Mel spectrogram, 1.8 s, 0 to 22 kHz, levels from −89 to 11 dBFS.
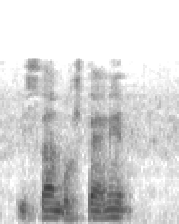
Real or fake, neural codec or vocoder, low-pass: fake; codec, 16 kHz, 4 kbps, FreqCodec, smaller model; 7.2 kHz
